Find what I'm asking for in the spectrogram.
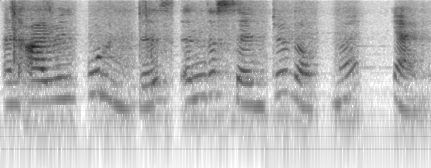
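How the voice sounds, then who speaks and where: A raised, projected voice at a fairly slow pace amid noticeable background noise. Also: woman. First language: Marathi. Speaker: craft youtuber. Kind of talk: tutorial. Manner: halting.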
